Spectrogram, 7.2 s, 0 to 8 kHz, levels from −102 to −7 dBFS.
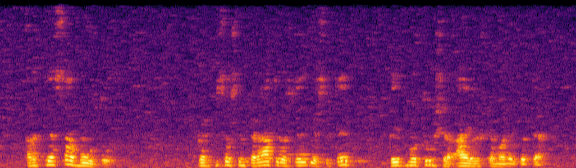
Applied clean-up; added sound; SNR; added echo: classical method WPE with log-MMSE.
